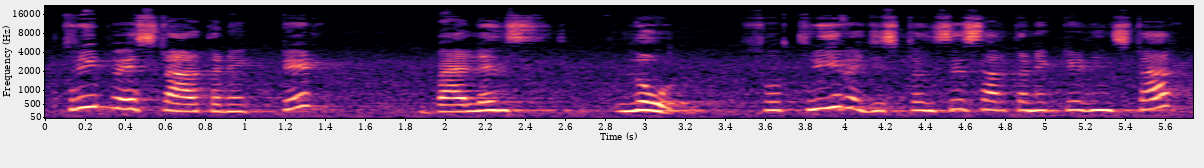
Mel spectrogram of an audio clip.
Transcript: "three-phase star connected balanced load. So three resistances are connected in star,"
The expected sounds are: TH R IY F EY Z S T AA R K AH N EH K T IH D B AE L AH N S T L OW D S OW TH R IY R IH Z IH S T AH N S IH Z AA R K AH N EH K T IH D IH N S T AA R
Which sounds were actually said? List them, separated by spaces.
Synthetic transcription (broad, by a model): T R IY P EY S T AA R K AH N EH K T IH D B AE L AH N S L OW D S OW T R IY R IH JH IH S T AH N S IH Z AA R K AH N EH K T IH D IH N S T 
